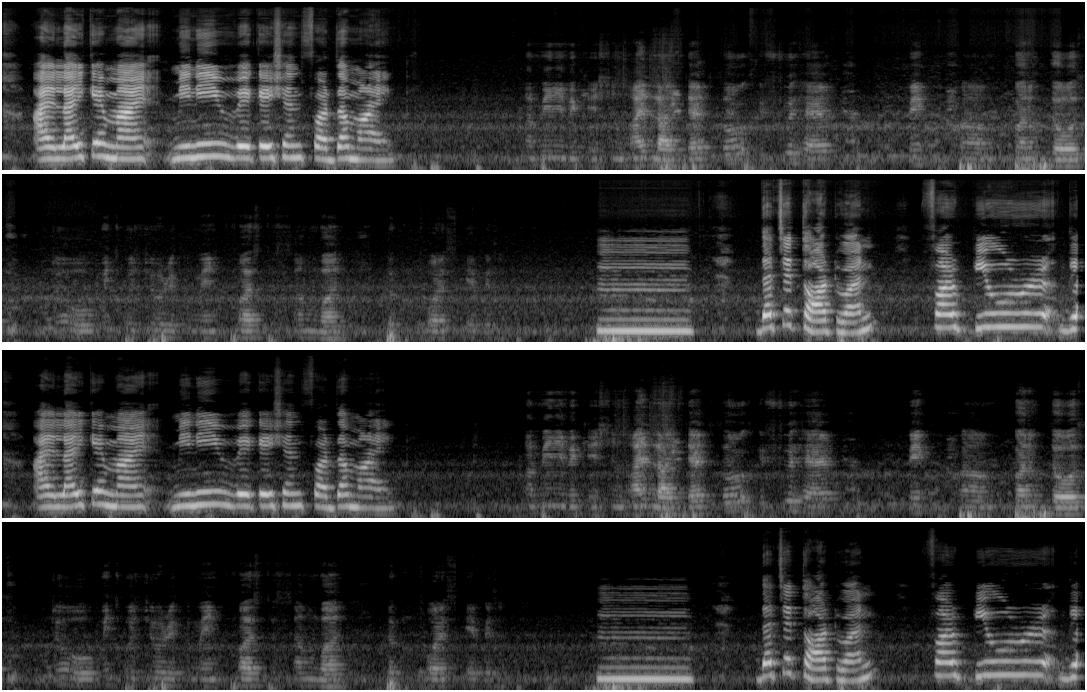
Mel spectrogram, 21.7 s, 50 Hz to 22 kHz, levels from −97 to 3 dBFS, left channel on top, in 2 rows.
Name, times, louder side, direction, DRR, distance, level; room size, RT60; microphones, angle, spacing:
voice 1, 0.0-3.9 16.8-17.7 18.4-19.5 20.2-21.6, left 6 dB, 40° left, 0.3 m, -28 dB
voice 2, 5.2-8.3 9.1-9.3 9.6-10.8 11.3-13.4 13.7-14.3 14.7-15.8, equal, 10° left, 1.6 m, -48 dB
11.0 x 4.0 x 4.1 m
head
